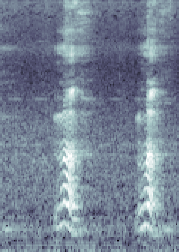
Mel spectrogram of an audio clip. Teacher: ne adalah voiced alveolar nasal teman-teman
